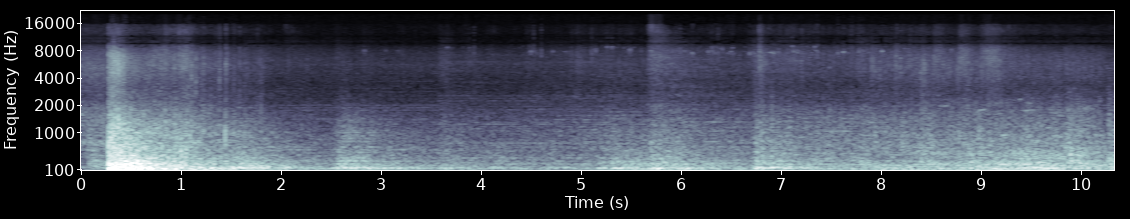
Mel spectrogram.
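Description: Grenade explosions in Company of Heroes, a sharp blast at the start followed by several scattered, fainter booms and rumbles across a busy battlefield din.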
